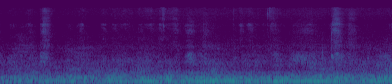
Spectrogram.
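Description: Handwriting on a board or paper during a physics lesson, soft, close scratchy strokes in short bursts over a low steady background hum.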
